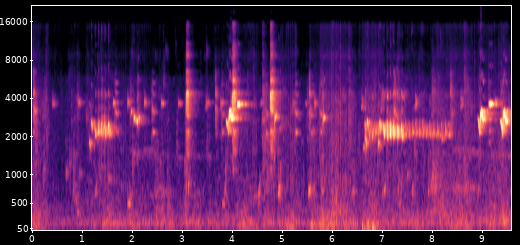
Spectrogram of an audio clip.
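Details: Black-crested bulbul in an aviary: scattered short trills and clicks, then a long buzzy rattling trill of about two seconds, ending with two sharp, bright whistled notes.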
